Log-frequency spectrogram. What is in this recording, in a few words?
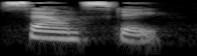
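"soundscape", English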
